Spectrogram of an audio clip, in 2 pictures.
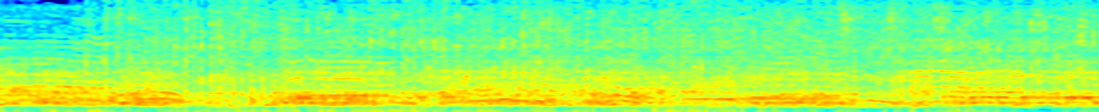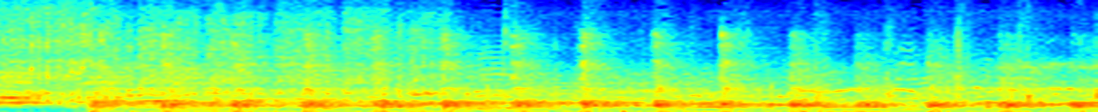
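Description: Several men's voices talking and shouting on a football pitch. About four seconds in, the sound changes abruptly to a busier, louder mix of voices over a fast, even ticking beat.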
